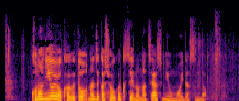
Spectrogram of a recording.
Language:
Japanese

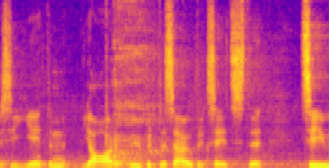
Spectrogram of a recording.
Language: Swiss German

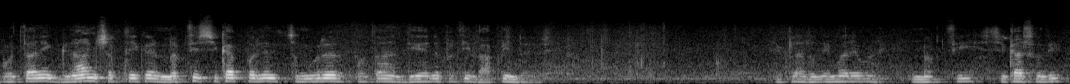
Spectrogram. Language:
Gujarati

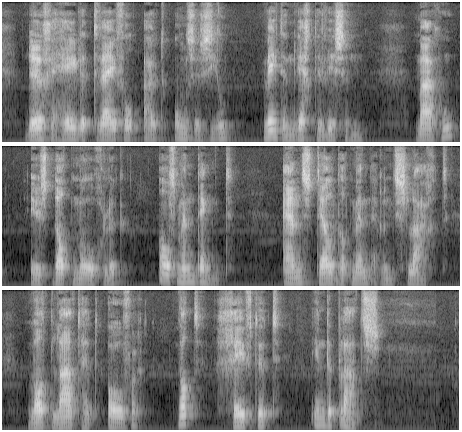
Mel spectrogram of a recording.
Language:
Dutch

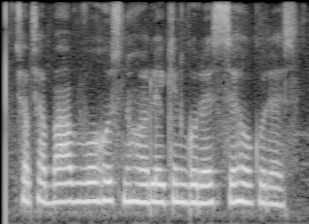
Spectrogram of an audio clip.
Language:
Urdu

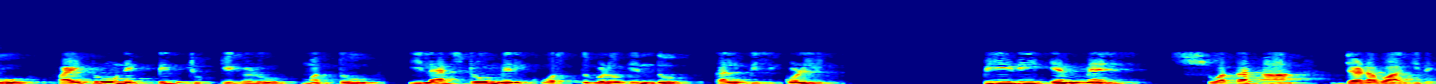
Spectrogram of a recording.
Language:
Kannada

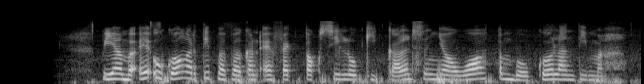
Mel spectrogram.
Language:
Javanese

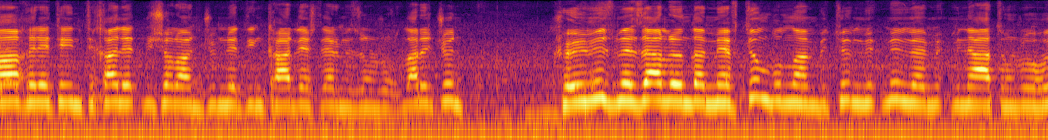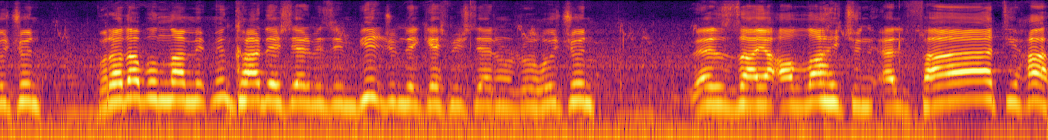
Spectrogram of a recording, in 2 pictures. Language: Turkish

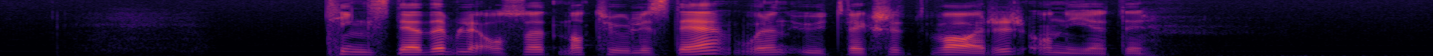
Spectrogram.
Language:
Norwegian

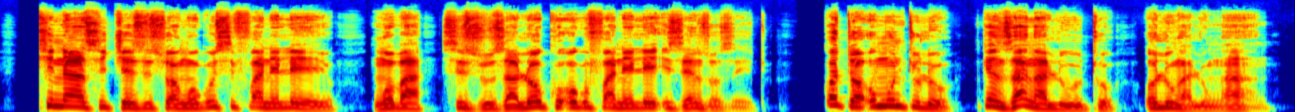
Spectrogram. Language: North Ndebele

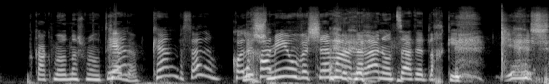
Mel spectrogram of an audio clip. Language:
Hebrew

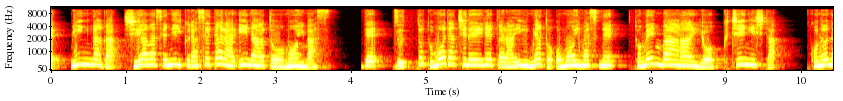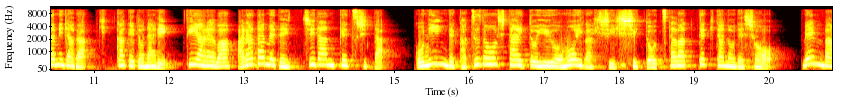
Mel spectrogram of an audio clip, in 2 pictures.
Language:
Japanese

